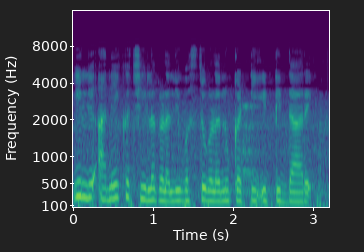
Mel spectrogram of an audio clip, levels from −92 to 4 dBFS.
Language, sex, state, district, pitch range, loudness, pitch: Kannada, female, Karnataka, Mysore, 185-220 Hz, -26 LUFS, 195 Hz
